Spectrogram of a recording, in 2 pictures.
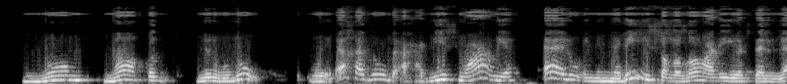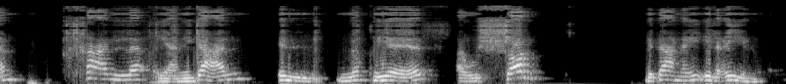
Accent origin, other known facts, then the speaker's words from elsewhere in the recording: Egypt; وده يمكن المشهور عندنا في مصر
